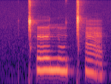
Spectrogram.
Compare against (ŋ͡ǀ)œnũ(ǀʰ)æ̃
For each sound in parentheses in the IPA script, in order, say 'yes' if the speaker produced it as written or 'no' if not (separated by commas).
no, yes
